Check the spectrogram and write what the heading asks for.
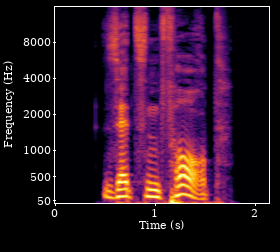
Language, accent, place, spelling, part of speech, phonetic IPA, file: German, Germany, Berlin, setzen fort, verb, [ˌzɛt͡sn̩ ˈfɔʁt], De-setzen fort.ogg
- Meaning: inflection of fortsetzen: 1. first/third-person plural present 2. first/third-person plural subjunctive I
